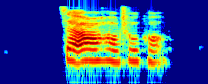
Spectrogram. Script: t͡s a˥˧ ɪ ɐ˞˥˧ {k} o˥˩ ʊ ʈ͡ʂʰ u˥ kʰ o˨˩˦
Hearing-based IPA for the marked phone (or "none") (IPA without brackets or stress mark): x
